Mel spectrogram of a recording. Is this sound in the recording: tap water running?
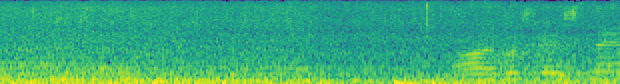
no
